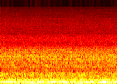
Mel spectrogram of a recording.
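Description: Steady low hum with a faint even hiss, with no distinct events.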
